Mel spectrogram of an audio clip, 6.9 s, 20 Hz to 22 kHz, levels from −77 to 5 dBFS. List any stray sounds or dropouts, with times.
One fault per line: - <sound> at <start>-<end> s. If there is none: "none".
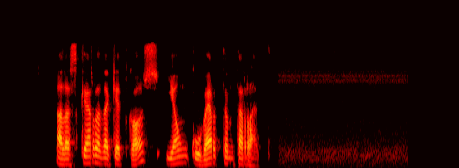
none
